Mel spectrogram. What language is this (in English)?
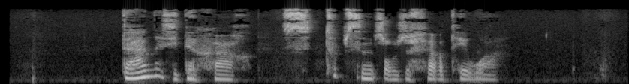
Kabardian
